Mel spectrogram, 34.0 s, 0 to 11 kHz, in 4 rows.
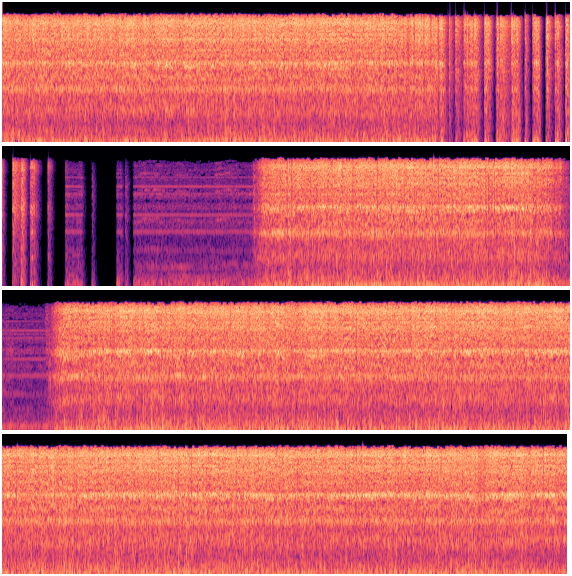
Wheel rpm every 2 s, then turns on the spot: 210, 210, 220, 230, 110, 0, 120, 210, 110, 190, 210, 210, 220, 220, 220, 220, 220.
none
